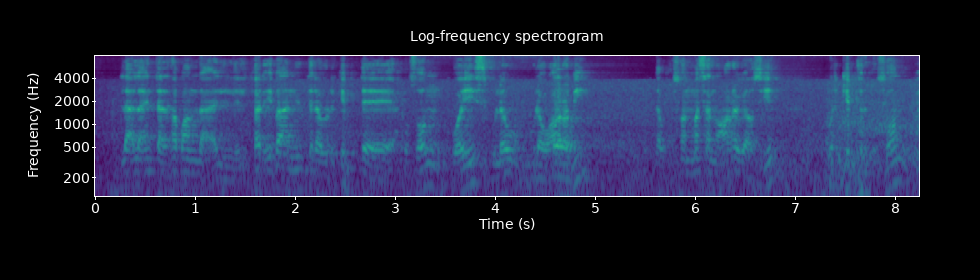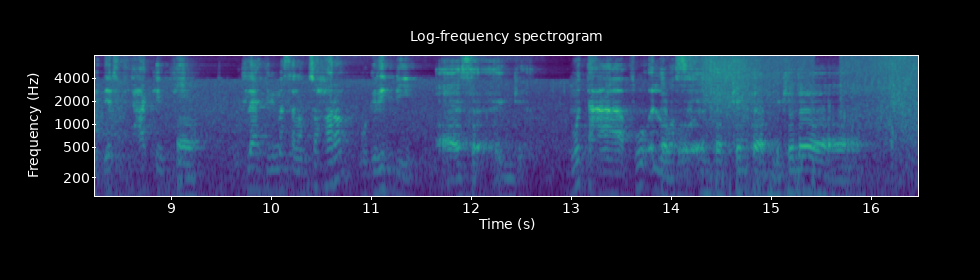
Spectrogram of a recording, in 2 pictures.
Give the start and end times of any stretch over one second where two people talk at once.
none

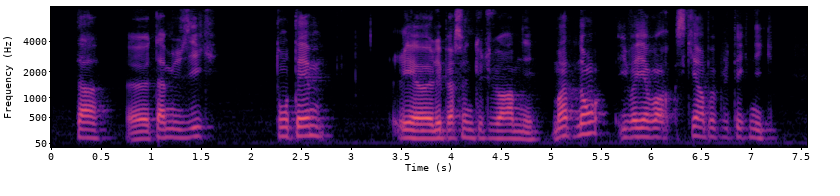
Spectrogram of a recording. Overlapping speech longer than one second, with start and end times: none

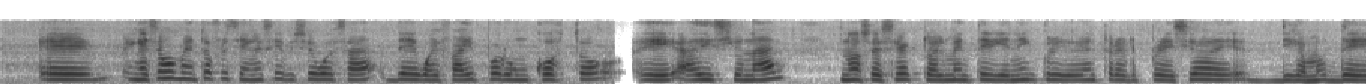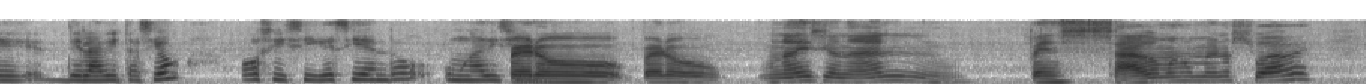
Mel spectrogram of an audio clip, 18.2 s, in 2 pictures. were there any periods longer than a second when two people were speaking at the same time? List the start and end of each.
none

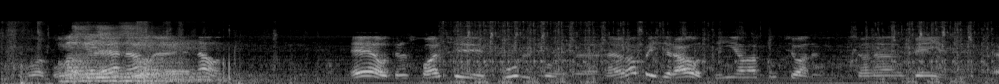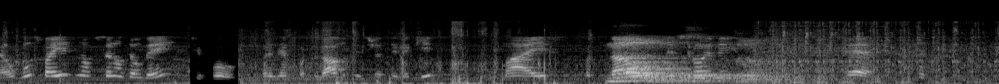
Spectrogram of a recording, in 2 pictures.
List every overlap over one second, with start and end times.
0.6-2.0, 16.0-17.6

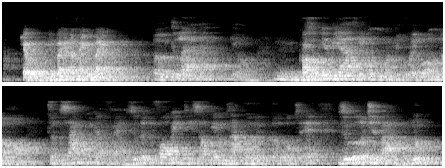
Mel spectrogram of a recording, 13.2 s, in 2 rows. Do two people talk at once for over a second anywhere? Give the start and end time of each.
none

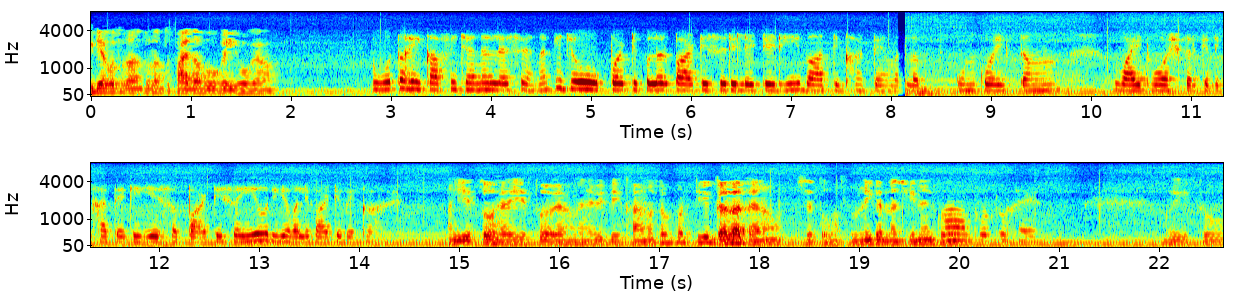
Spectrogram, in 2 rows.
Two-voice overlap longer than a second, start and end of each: none

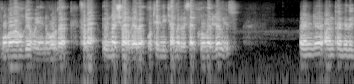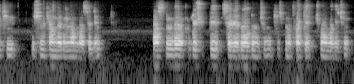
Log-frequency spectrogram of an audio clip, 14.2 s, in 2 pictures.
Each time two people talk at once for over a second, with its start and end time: none

